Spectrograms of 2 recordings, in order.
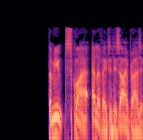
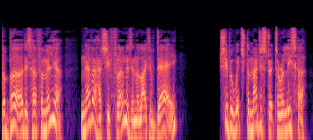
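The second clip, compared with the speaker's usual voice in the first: higher, scandalised court lady; gossiping lady; 8 semitones higher than usual. Acted. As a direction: spread the rumour breathlessly. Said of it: "another offered".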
